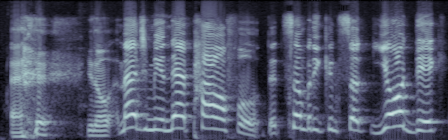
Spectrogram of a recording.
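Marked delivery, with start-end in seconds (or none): 1.1-4.4 high, slow comic voice; Dave Chappelle impression. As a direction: squeak it out like Chappelle doing Clinton. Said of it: "and he's like".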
